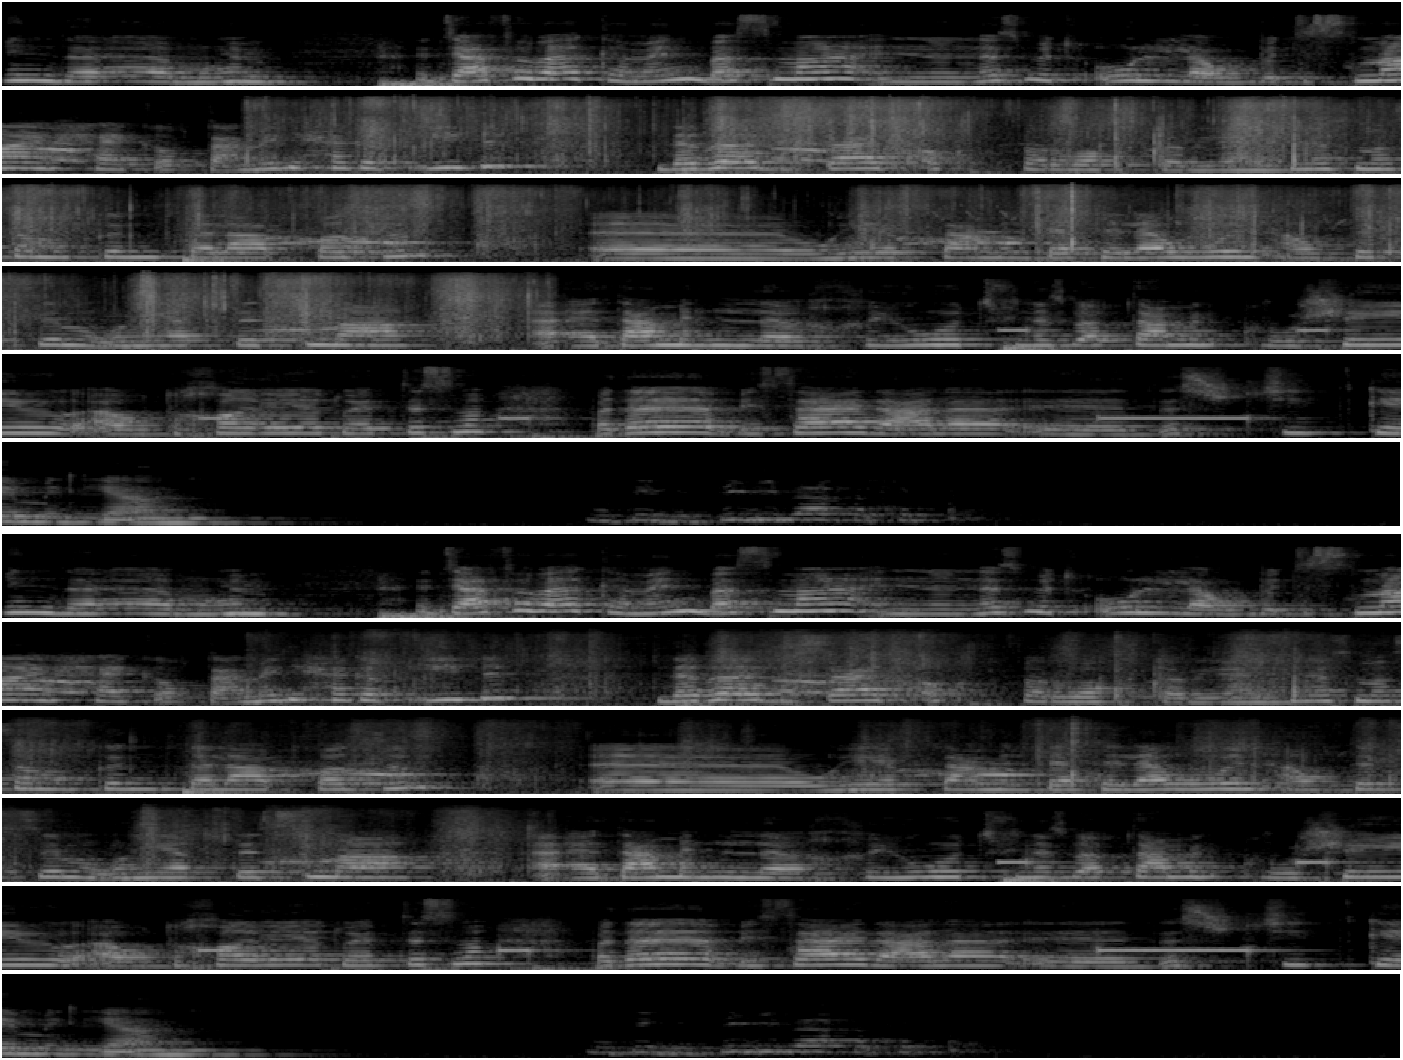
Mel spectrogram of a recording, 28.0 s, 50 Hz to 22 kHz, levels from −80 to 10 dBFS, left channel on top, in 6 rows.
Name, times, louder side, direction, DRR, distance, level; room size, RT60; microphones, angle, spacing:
voice 1, 0.0-7.8 8.1-10.8 11.3-24.0, left 1 dB, 5° left, 3 dB, 1.3 m, -37 dB
Fowl, 4.5-15.6, left 1 dB, 85° left, 6.0 m, -45 dB
sound 1, 5.5-15.8, left 10 dB, 50° left, 0.6 m, -42 dB
sound 2, 17.3-17.4 18.3-18.4 19.3-19.4 20.3-20.4 21.3-21.4 22.3-22.8, right 3 dB, 75° right, 0.8 m, -38 dB
voice 2, 25.3-26.5, left 1 dB, 25° left, 2 dB, 2.1 m, -51 dB
21.0 x 8.1 x 2.7 m, 0.65 s
head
